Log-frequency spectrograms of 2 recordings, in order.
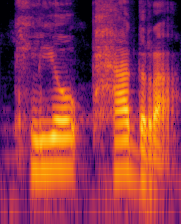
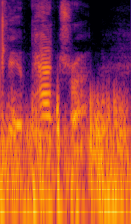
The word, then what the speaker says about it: Cleopatra: we have hand and that is actually the D sound not the T sound so we have copad cleop padra so we might actually be pronouncing her name incorrectly it's not Cleopatra because clearly written here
